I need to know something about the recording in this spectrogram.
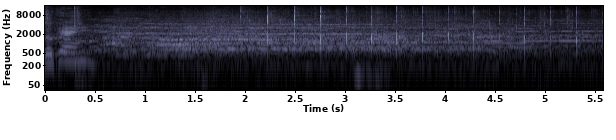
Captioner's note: audience cheers and applause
